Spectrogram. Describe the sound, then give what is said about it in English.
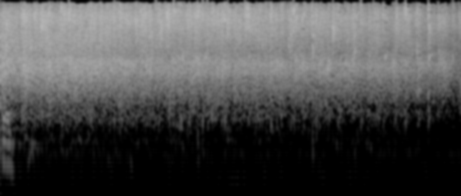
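An audience claps steadily for about six seconds for guests who run a ministry in the middle of the jungle. Many hands make a dense, even wash that stays loud throughout and tapers only slightly near the end. “another big hand?”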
